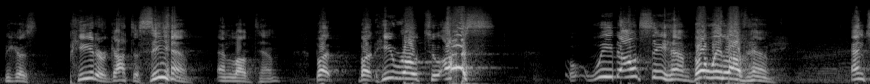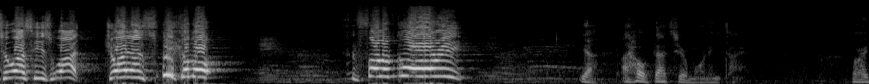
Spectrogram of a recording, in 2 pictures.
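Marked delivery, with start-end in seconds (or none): 3.1-13.3 building from loud to a ringing shout, pitch climbing; rising preaching fervor. Real, not acted. Preacher lifting the congregation toward joy, building to a full shout. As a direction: preach it higher and louder until it rings out.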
